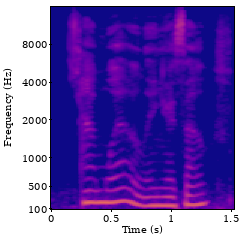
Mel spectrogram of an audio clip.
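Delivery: high put-on announcer-style intro voice. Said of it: "That was my intro voice".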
